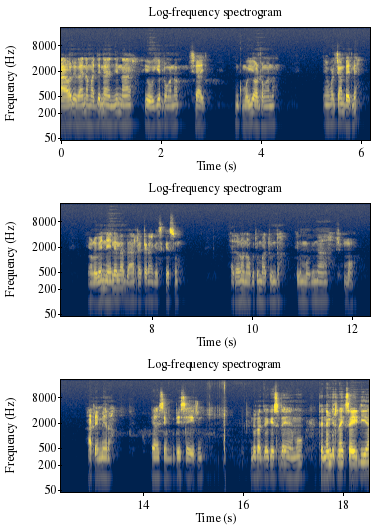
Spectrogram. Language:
Masai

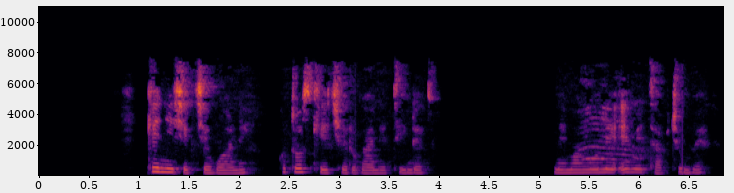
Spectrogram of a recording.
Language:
Kalenjin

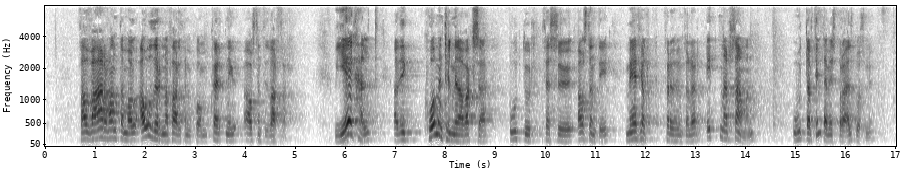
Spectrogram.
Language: Icelandic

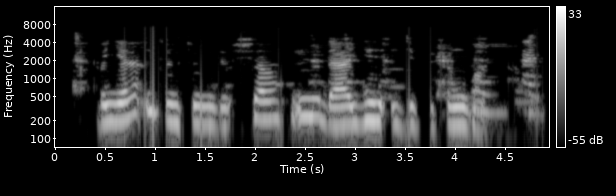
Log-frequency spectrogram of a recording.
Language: Dagbani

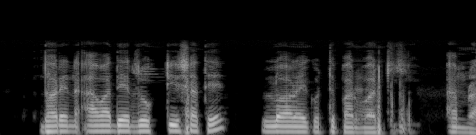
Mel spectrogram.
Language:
Bangla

